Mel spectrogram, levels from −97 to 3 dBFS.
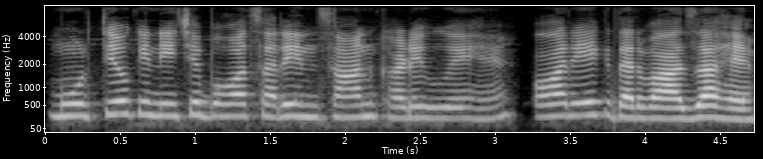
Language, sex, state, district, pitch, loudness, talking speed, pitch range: Hindi, female, Maharashtra, Aurangabad, 255 Hz, -20 LUFS, 165 wpm, 235-270 Hz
